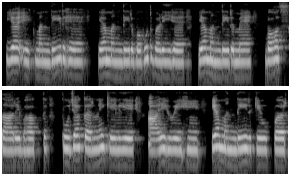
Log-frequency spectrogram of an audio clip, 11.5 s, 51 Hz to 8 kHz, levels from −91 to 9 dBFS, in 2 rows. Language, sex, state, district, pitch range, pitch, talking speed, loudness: Hindi, female, Uttar Pradesh, Etah, 220-240 Hz, 225 Hz, 140 wpm, -22 LUFS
